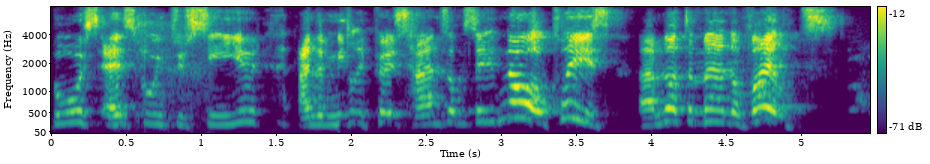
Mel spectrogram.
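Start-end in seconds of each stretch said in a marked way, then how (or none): 3.0-5.2 put-on high, slow speech in a Russian accent. Narrating a scene, a man puts his hands up as a gun rises: Bose's Russian accent. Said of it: "he's got a Russian accent".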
